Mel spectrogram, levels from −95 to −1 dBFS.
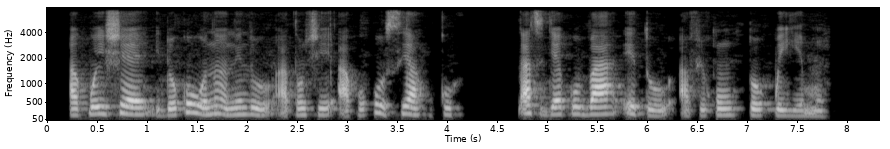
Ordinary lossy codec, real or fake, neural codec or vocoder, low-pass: none; real; none; 7.2 kHz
